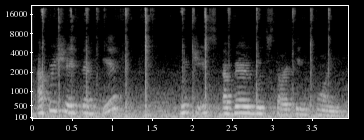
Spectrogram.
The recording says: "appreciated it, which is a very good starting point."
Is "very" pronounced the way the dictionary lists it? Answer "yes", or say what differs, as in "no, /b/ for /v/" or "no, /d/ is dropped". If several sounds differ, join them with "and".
yes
